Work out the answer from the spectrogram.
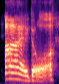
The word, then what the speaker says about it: Igor: Or the guy who plays Igor in Young Dr. Frankenstein. It's pronounced Igor.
